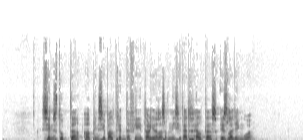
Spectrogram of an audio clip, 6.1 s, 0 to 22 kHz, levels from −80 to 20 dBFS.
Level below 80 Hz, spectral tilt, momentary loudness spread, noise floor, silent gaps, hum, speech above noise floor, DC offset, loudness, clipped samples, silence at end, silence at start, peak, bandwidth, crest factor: -40 dBFS; -4 dB/octave; 9 LU; -65 dBFS; none; none; 46 dB; under 0.1%; -19 LUFS; under 0.1%; 1.05 s; 0.85 s; 0 dBFS; 16.5 kHz; 20 dB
